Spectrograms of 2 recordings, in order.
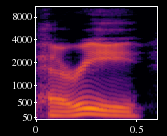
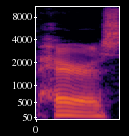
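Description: First: It is pronounced the French way. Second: It is pronounced the American way. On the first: This pronunciation makes the title rhyme. The speaker calls it right. "like it would be in the French dialect" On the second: This pronunciation loses the rhyme. The speaker calls it wrong. "because Americans are Americans"

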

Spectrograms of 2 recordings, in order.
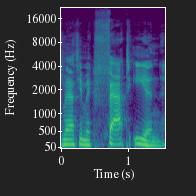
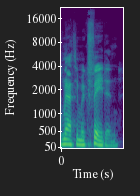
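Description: First: The surname has a glottal stop in the middle. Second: The surname has a plain d sound, no glottal stop. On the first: The speaker calls it right. "there is a glottal stop in it" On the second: The speaker calls it wrong. "we always thought it was Matthew McFadden. It is not"

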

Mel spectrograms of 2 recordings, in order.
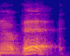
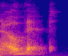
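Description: First: The stress is on the second syllable. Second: The stress is on the first syllable. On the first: "that's the way it is in obituary" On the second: "It's the first syllable"

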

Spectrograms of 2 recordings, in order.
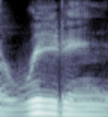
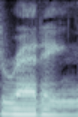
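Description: First: The first vowel is a long 'ee' sound. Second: The first vowel is a short 'e' sound. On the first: This is the tempting everyday pronunciation. The speaker calls it wrong. "I always wanted to pronounce it Reading" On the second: This is the town's actual pronunciation. The speaker calls it right. "but I know it's Reading"

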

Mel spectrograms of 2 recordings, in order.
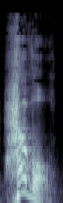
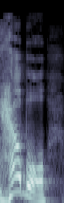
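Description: First: The middle consonant is a V sound. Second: The middle consonant is a B sound. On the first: The speaker calls it right. "the letter B there should actually be given a V sound" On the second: The speaker calls it wrong. "So instead of saying hebel"

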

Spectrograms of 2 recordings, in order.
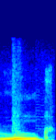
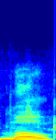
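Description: First: The word does not rhyme with rogue. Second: The word rhymes with rogue. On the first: The speaker calls it wrong. "I always pronounce that wrong" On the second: The speaker calls it right. "It's Moog, not Moog"

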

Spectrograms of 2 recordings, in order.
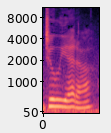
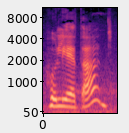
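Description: First: The name is said with an American accent. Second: The name is said with a Spanish accent.

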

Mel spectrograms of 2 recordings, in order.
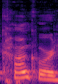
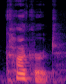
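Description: First: It is said with a Michigan pronunciation. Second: It is said with a Boston pronunciation. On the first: "if you say Concord here in Michigan" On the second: "in Boston, it's said Concord is how you pronounce it"

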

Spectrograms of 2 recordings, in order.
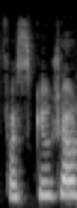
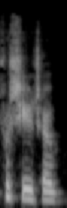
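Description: First: The middle consonants sound like 'sk'. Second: The middle consonant sounds like 'sh'. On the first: "maybe it's prosciutto, like bruschetta" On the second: "I think it's prosciutto"

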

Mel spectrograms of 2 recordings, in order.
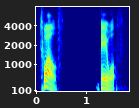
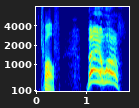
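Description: First: It is said flatly, with low energy. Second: It is said with lively, high energy.

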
